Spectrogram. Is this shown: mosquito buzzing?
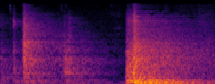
no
